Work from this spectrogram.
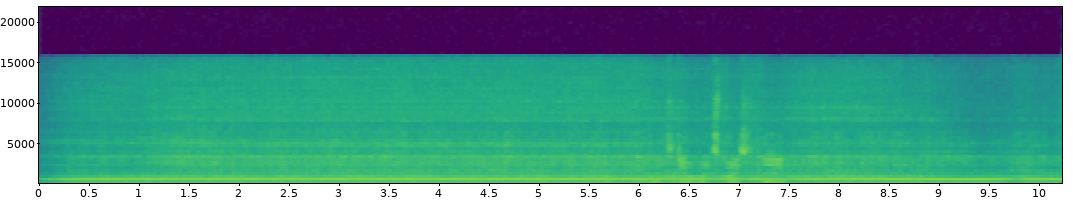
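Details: Australian-made AP Lever guillotine converted to single phase, four drive belts just fitted, blade clearance not yet set: steady motor and flywheel hum, then a brief clunk and swish as the clutch cycles the blade; runs smooth.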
